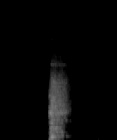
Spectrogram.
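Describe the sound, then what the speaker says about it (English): One short, sharp sneeze from someone with allergies bursts out close to the mic in otherwise near silence, lasting about a quarter of a second. "Sorry, I'm sneezing so much."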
